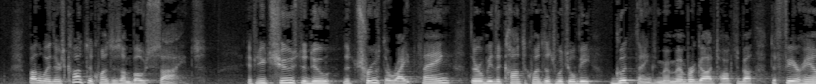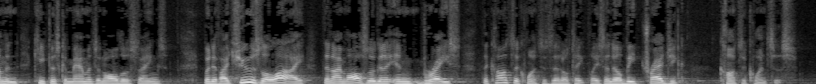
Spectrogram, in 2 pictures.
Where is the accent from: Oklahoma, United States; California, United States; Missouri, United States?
California, United States; Well, that's how we were growing up in California, believe it or not. And I'm talking about before all the junk that's happening. I loved my place where I grew up. So when I moved to Kansas, it was only because I was forced to.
